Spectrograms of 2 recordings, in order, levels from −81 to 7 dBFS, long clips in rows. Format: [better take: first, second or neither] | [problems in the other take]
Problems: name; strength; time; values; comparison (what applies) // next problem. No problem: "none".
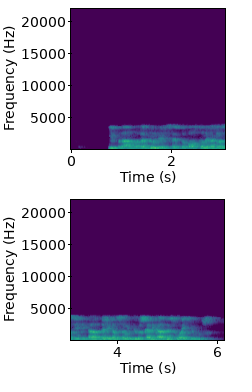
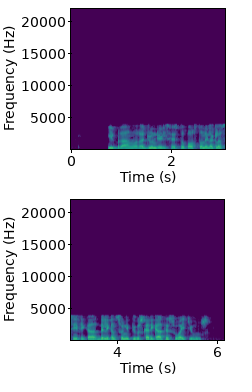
second | room echo; dies away in 0.7 s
